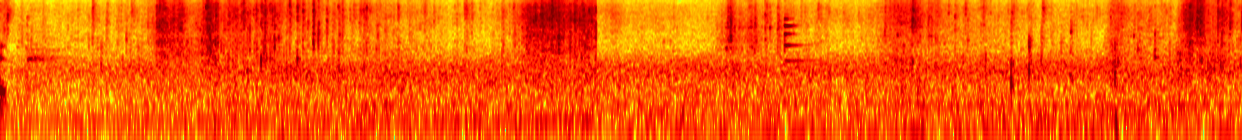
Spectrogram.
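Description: Quiet garden ambience with light rustling and footsteps among dry leaves and fig branches. A low steady hum stops about halfway through.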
